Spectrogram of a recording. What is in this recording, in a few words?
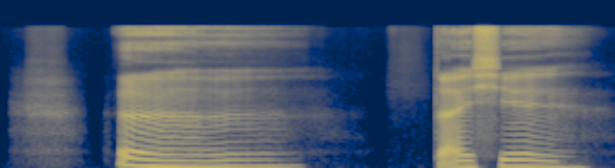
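"dan1 xin1", Mandarin Chinese; HSK3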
